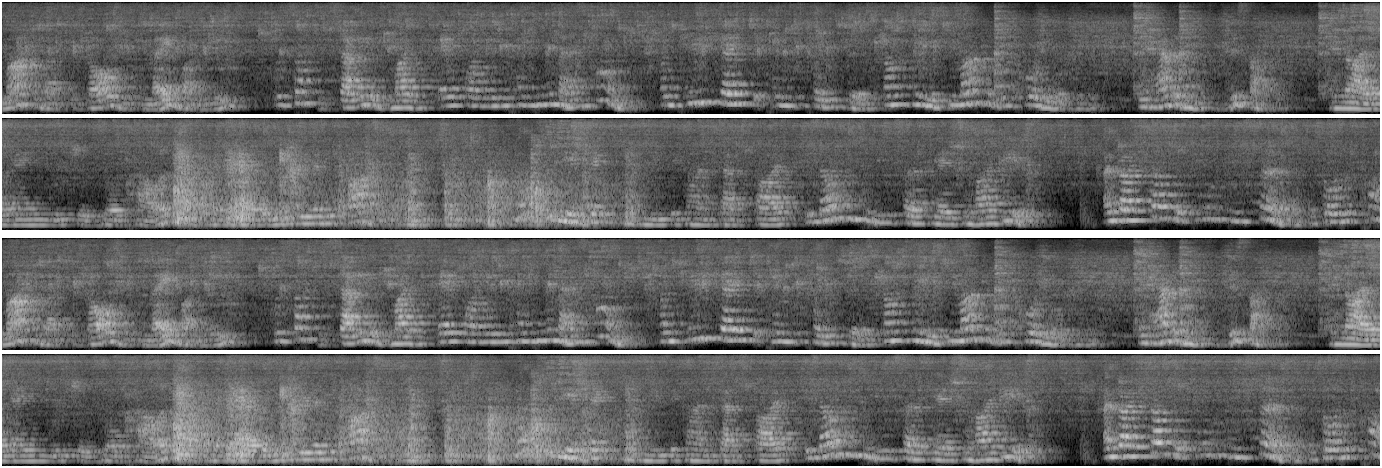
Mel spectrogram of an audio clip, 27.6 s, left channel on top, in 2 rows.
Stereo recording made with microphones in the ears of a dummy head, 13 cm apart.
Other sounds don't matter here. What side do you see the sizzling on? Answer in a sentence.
In this clip you hear the sizzling on the left.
